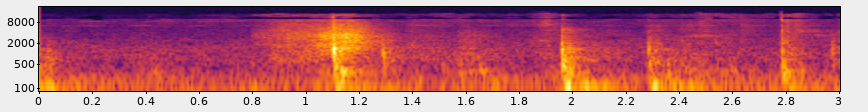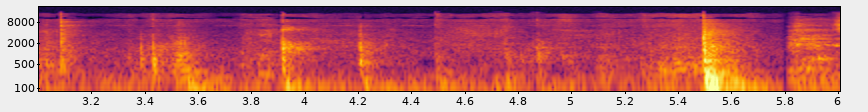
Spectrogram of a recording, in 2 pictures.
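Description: Plastic car door trim panel being lifted off the door: light handling knocks and rustles, with a few sharper clicks about a second in, at two seconds and the loudest near the end.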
